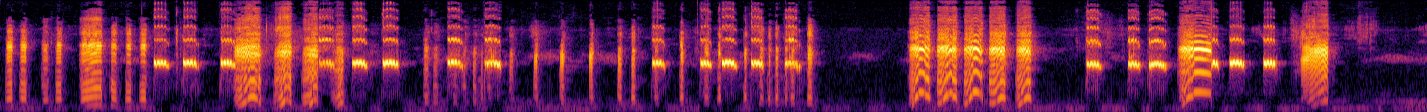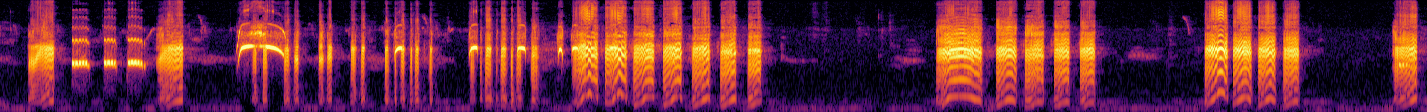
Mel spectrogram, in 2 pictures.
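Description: Two hand-held duck calls blown by hunters, sounding runs of rapid quacking and whistling notes in bursts with short pauses between them, to lure ducks in to the decoys.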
